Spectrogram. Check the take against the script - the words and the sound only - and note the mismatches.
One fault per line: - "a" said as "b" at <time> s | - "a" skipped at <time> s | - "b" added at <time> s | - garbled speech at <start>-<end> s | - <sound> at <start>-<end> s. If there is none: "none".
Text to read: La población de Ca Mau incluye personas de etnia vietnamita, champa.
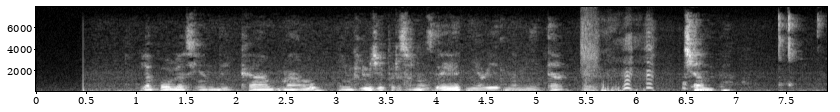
- laugh at 5.4-6.2 s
